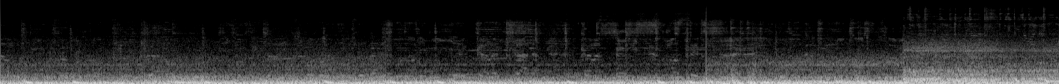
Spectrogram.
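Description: Road noise inside a moving car's cabin: a steady low rumble from the tyres and the car, turning brighter near the end.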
